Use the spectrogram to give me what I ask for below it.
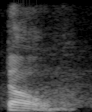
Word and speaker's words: tau: torque, represented by symbol this, and it is pronounced as tau.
